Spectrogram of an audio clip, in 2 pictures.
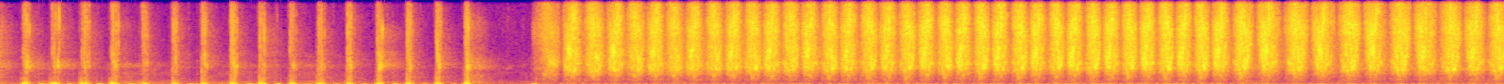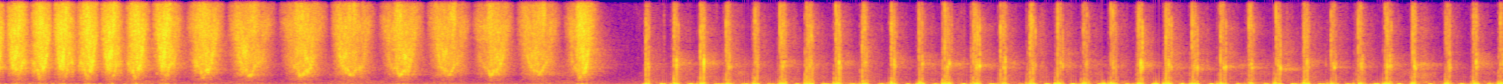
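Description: Fast hand sounds right up against a condenser microphone: for most of the middle stretch, quick palm-on-palm rubbing with several hissy strokes a second. Before and after it, rapid hand and finger movements at the mic give quick strokes with low thumps.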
